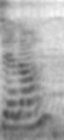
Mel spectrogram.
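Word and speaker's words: Ceren: Uh, my name is Jalan. It's spelled like C E R E N. And I know you don't understand anything. Only Turkish people understands my name.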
